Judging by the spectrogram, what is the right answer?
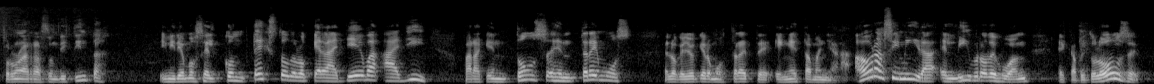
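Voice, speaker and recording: A male pastor with a Puerto Rican accent, preaching a sermon in a church with dramatic, animated storytelling. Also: moderate pace. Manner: dramatic, animated storytelling with sudden pitch swings.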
